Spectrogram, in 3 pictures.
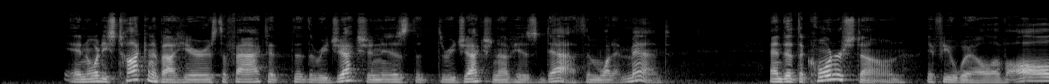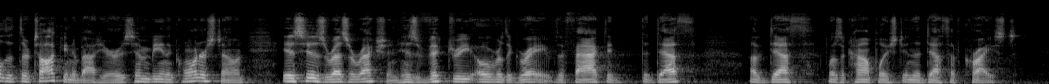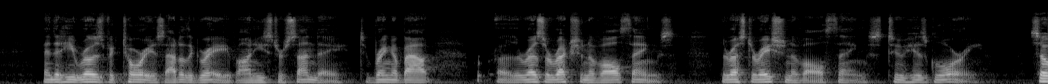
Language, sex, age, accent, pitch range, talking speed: English, male, 50-69, American, 100-115 Hz, 175 wpm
